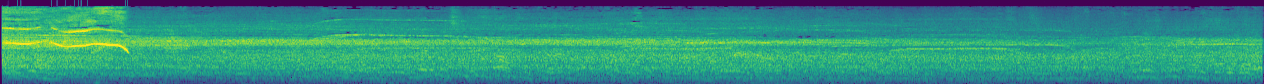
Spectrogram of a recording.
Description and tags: The sound of whistles during a football match in a stadium.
